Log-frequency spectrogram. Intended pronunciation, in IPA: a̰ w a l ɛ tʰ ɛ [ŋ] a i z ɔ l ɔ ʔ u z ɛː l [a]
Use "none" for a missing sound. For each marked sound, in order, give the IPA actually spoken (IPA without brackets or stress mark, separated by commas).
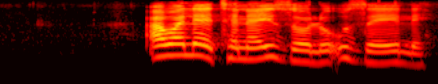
n, ɛ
